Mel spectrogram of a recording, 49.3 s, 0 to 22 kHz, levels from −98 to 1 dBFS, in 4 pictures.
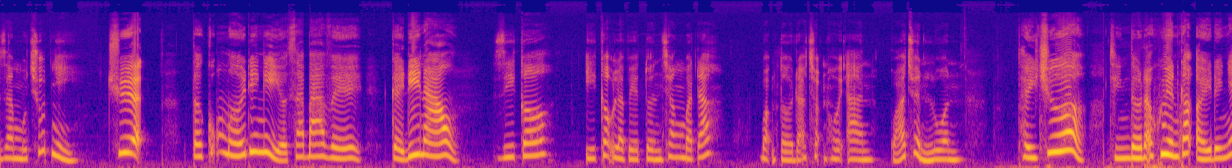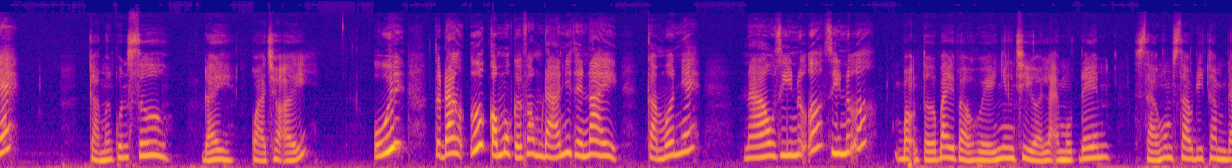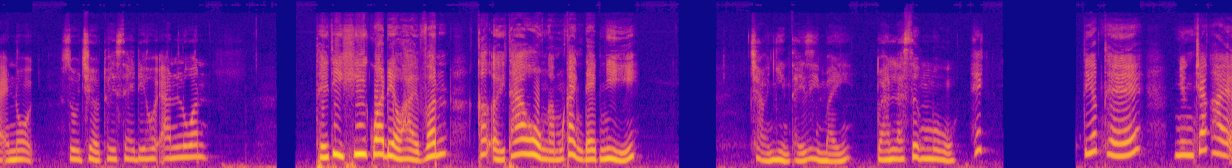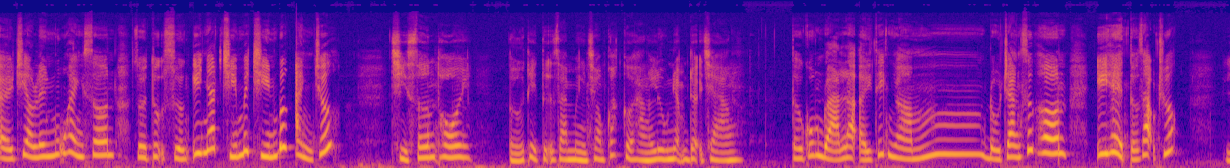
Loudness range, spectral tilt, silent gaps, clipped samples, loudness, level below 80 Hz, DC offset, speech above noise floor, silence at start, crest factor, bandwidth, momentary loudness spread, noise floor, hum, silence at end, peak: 8 LU; -5 dB/octave; 27.41-27.59 s, 31.43-31.80 s, 34.67-35.40 s; under 0.1%; -20 LUFS; -44 dBFS; under 0.1%; 33 dB; 0 s; 16 dB; 15 kHz; 13 LU; -52 dBFS; none; 0 s; -4 dBFS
